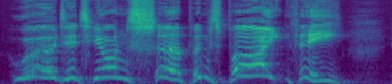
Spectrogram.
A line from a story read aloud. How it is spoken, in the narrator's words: cried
